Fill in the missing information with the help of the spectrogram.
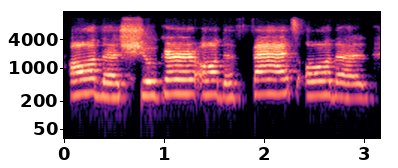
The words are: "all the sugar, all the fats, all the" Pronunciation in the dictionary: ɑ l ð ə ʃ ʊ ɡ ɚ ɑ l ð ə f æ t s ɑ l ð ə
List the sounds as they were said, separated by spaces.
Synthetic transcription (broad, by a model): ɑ l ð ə ʃ ʊ ɡ ɚ ɑ l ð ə f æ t ɑ l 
